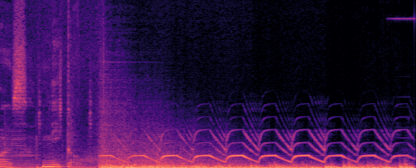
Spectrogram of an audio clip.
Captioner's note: ambulance sirens; intense music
